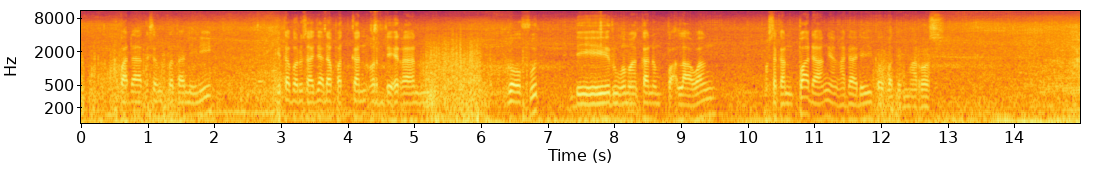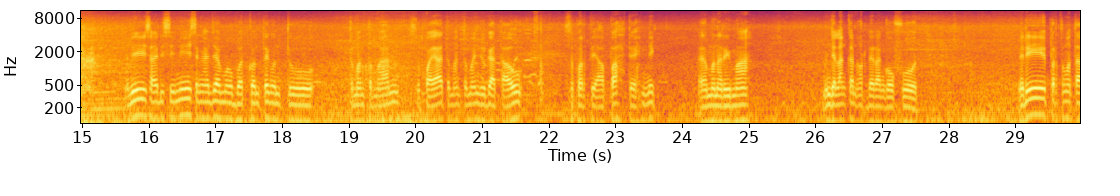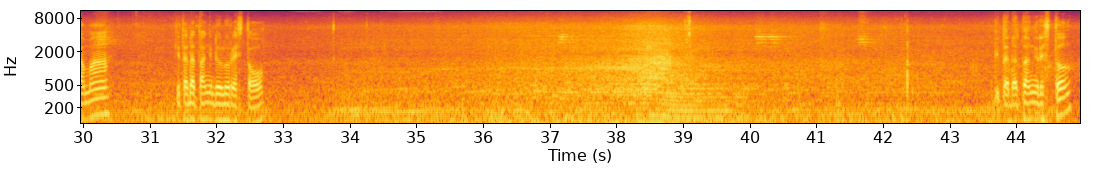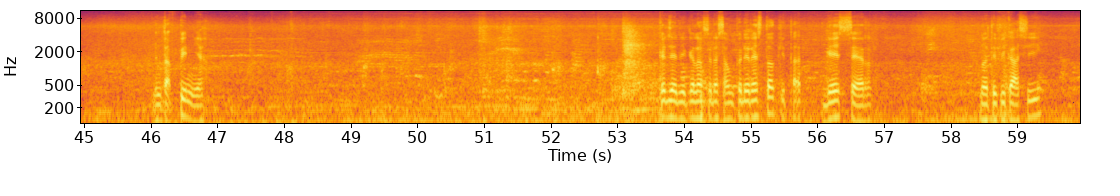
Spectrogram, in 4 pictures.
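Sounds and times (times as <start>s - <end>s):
road and traffic noise: 0.0s - 59.9s
vehicle engine humming: 0.0s - 59.9s.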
